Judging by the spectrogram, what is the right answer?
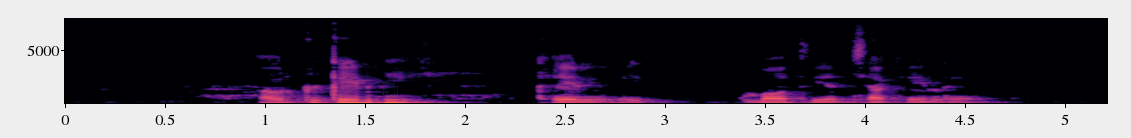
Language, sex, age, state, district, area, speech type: Hindi, male, 45-60, Uttar Pradesh, Jaunpur, urban, spontaneous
